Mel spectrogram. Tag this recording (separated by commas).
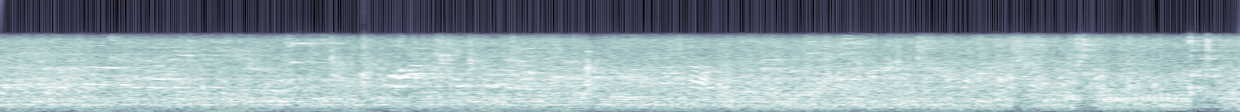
Speech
